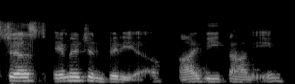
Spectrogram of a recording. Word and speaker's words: iv: just image and video Ivy pronounced IV just like I how I said let me see if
